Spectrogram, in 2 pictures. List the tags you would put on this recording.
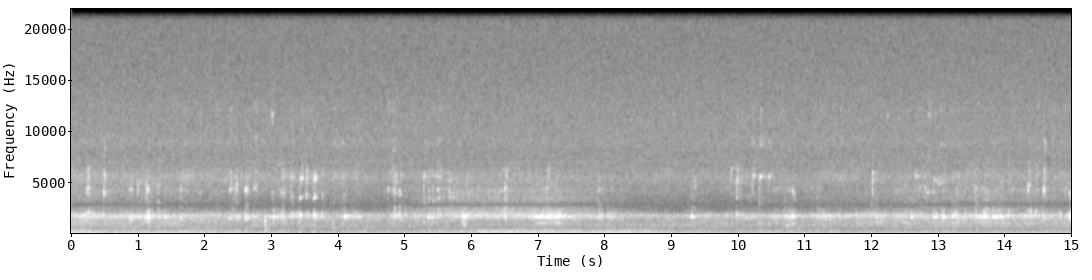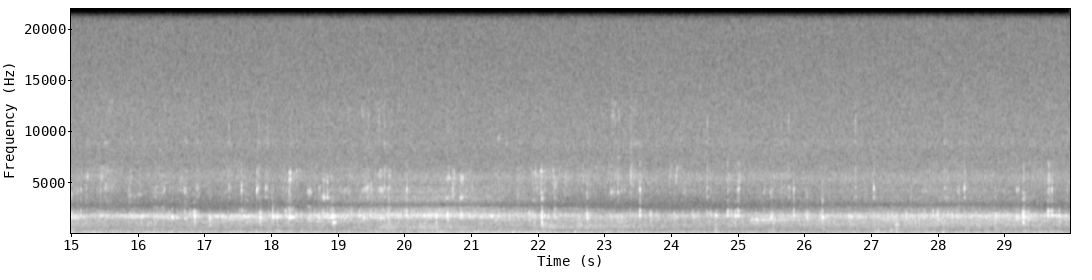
Soundscapes > Nature
artistic-intervention
modified-soundscape
alice-holt-forest
phenological-recording
soundscape
nature
sound-installation
data-to-sound
natural-soundscape
raspberry-pi
weather-data
field-recording
Dendrophone

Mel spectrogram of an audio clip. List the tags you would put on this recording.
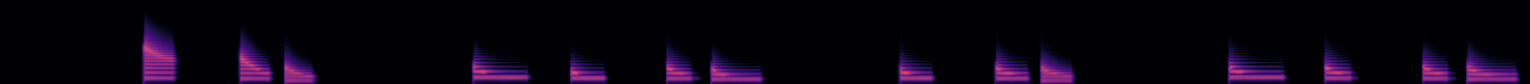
Music > Solo instrument
electronic
house

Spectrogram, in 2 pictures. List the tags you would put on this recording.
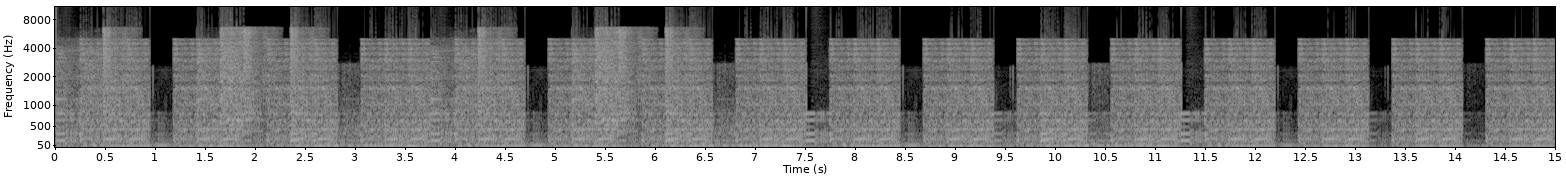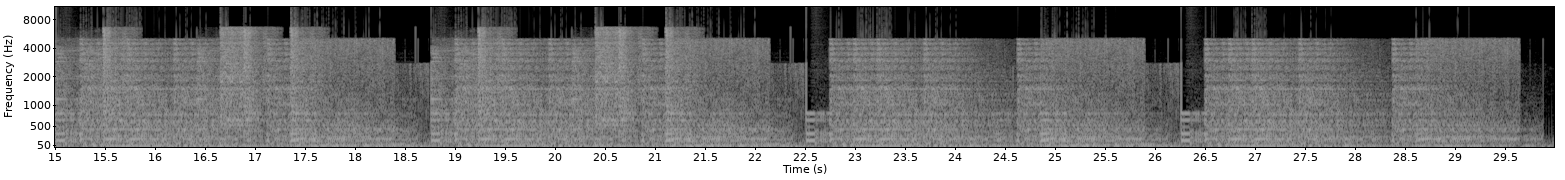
Music > Multiple instruments
Horror
Industrial
Noise
Soundtrack
Underground

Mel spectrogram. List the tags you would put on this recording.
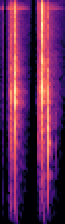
Sound effects > Human sounds and actions
switch
toggle
activation
off
button
click
interface

